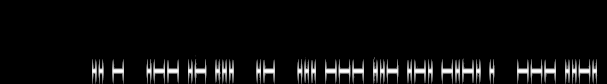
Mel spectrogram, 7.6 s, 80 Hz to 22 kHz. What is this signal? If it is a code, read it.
Morse code, heard as a keyed tone, about 28 wpm, 700 Hz. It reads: IT WAS A SOURCE OF
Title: Sentences from Top 1000 Words - Review Part 5 - 28wpm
